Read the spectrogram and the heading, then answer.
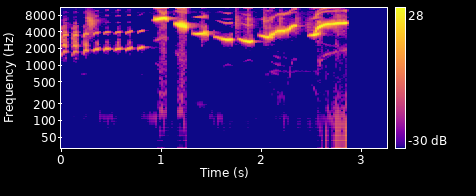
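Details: Brown-chested jungle flycatcher, male, clear mastered song: a row of evenly spaced short paired notes, then loud slurred whistles sliding down and up, and a final rising buzzy whistle before silence.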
